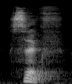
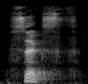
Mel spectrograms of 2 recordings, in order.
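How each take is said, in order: First: It is said fast and rushed. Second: It is said slowly and clearly.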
